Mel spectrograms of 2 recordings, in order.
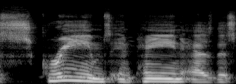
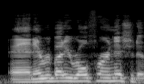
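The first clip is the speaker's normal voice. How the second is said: ordinary talk, nothing marked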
